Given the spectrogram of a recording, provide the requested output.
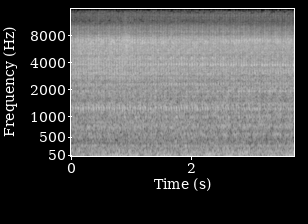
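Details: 2014 Kia Forte, P0301 cylinder 1 misfire, check engine light, shaking: uneven stumbling idle with dull irregular thump about three times a second; hard misfire at idle.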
